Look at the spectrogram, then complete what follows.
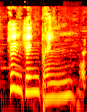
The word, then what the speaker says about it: Xi Jinping: Unfortunately, how did you say his name so Chinese sounding? Xi Jinping. It's Xi Jinping.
